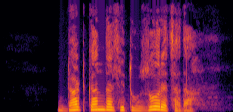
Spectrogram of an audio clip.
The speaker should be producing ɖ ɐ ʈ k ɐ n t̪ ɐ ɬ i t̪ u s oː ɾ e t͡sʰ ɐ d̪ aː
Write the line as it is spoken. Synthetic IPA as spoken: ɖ ɐ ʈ k ɐ n d̪ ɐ ɬ i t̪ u z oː ɾ e t͡sʰ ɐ d̪ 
